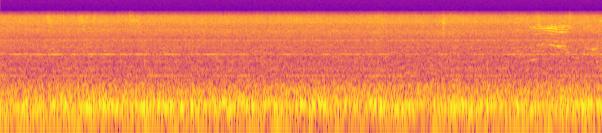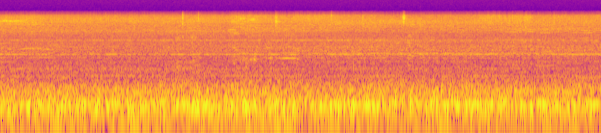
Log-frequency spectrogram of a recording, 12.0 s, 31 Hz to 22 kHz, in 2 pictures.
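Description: Cabin noise of a Boeing 737-700 climbing after takeoff: its CFM56-7B engines and the airflow make a steady low rumble, with faint steady whining tones above it.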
